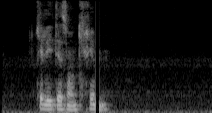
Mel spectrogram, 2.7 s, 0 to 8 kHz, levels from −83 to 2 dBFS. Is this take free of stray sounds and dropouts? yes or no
no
